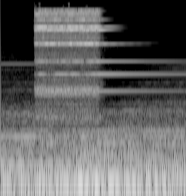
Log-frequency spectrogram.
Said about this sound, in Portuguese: O toque do telefone da casa a despertou assustada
